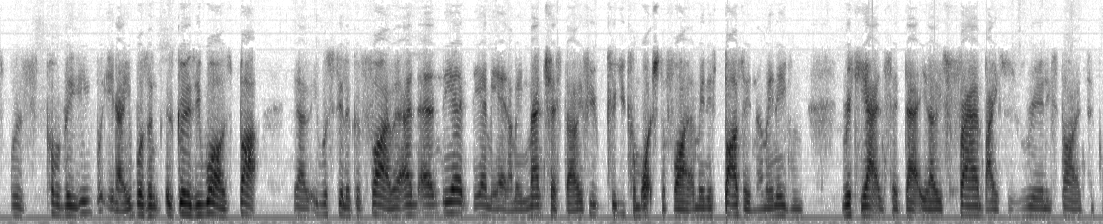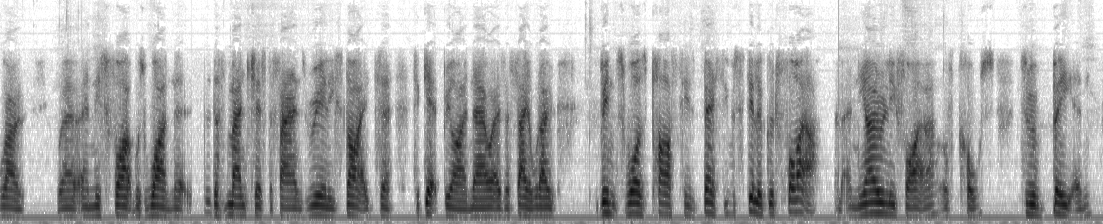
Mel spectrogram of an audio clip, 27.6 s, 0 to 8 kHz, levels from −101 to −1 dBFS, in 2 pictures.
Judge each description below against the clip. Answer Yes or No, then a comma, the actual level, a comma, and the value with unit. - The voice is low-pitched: Yes, low, 115 Hz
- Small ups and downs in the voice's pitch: No, average, 3.7 semitones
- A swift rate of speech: Yes, fast, 210 wpm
